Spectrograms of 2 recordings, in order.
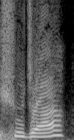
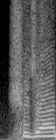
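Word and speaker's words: Shuja: एस ए एम मानी है शेर नाम है शुजा स्पेलिंग है एस एच यू जे ए सुजा नाम के उर्दू माने है बहादुर और नदर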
